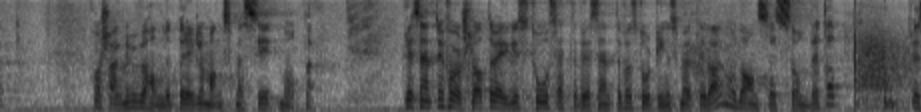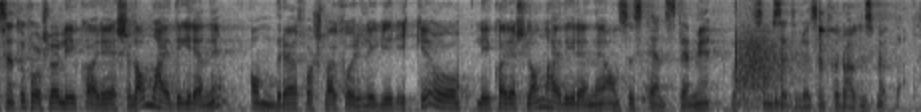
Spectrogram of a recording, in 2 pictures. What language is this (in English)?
Norwegian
